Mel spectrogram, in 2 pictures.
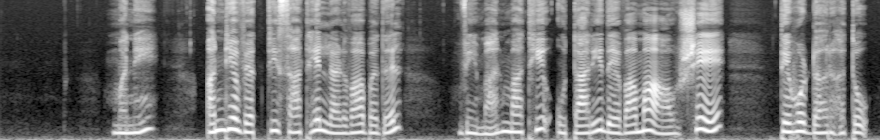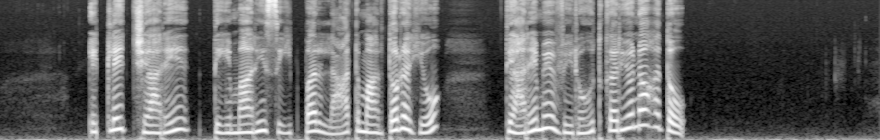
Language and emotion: Gujarati, fearful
